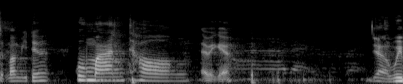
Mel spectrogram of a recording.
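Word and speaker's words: Kuman Thong: You might know him as Kumontong or something like that. I don't know how to pronounce it. Mum, you do it? Kuman Tong.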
